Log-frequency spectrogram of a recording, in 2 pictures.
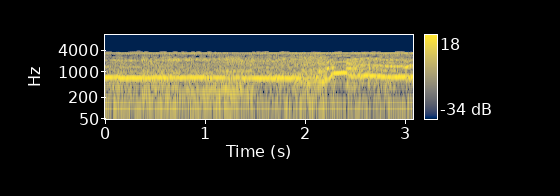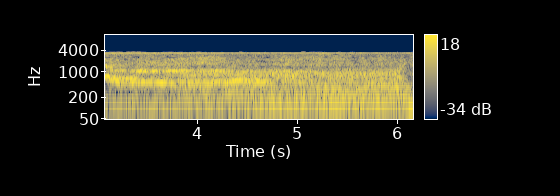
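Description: A car engine starts up and runs steadily on a street, then revs up with a rising whine and pulls away, its rumble holding loud over a constant background noise.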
